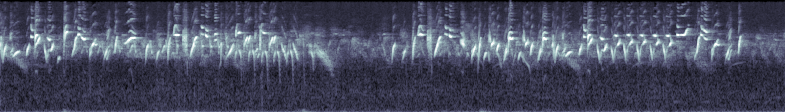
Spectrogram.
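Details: Wild European goldfinch, known locally as Arus al-Turkman and Taqtaq Shawk, singing a dense, fast jumble of bright twittering and tinkling notes, pausing briefly near the middle before resuming its bubbling, canary-like warble.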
